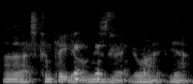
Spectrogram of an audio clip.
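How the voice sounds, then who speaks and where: A man's voice: fairly low pitch, little pitch movement, rapid-fire, gravelly, warm tone, a little hiss or hum. A man hosting a casual live arts call, talking in a chatty, discursive way. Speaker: host of an arts network online call. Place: on location at an art gallery, live video call.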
